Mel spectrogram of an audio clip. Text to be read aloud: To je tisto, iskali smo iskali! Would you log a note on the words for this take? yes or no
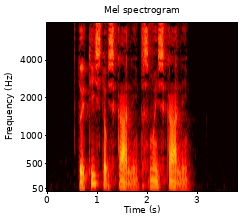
no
